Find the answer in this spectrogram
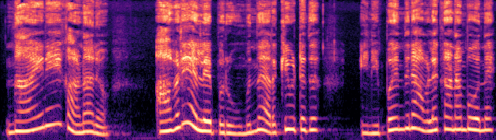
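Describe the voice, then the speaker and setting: A woman's voice: high voice, expressive, a little fast, dark tone. A woman voicing a scheming, jealous young woman who grumbles sulkily. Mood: grumbling. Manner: sulky, grumbling.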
